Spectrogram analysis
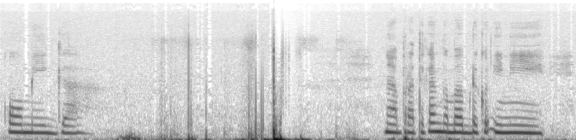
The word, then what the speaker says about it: omega: w tapi ujungnya itu enggak ketemu nah ini bacanya Omega nah Perhatikan gambar berikut ini Ini ada dua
